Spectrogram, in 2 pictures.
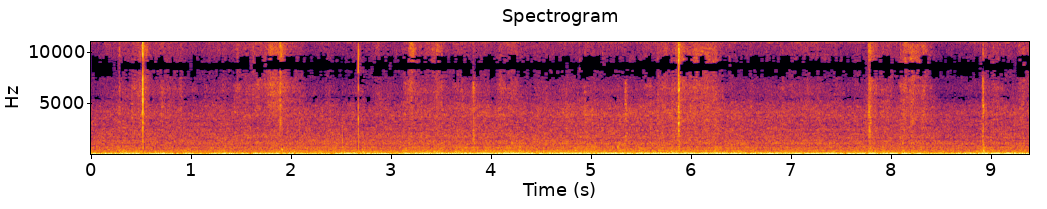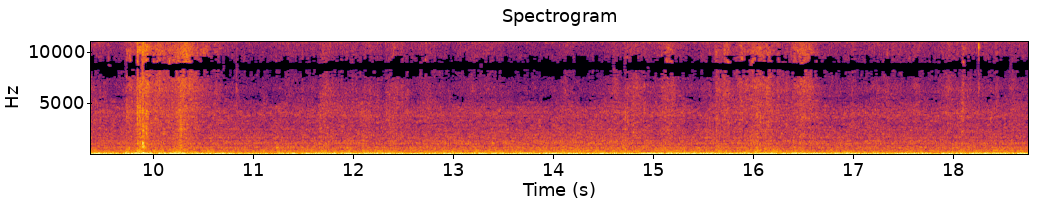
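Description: Tyres rumble over a snowy road.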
